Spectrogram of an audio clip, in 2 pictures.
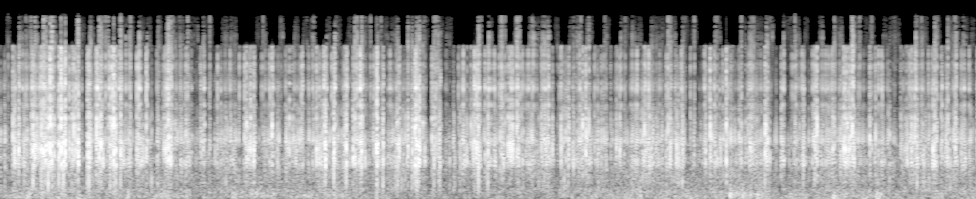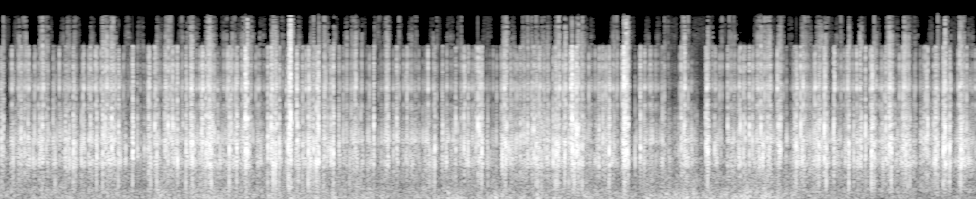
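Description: Riding noise on a moving bicycle: steady rushing of wind and tyres with frequent small rattles and knocks.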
